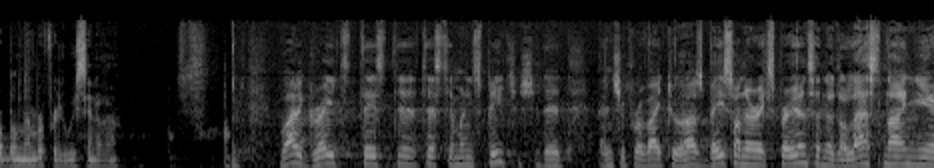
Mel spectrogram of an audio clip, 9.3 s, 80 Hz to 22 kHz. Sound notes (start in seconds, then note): 1.8 speaking French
